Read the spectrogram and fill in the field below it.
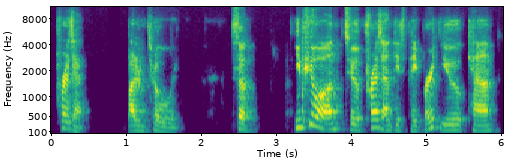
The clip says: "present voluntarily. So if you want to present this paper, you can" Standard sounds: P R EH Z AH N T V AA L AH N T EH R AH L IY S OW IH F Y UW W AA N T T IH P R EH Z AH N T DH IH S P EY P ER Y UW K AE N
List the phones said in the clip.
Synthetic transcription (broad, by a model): P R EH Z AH N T B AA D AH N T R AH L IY S OW IH F Y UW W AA N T T IH P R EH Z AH N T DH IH S P EY P ER Y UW K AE N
